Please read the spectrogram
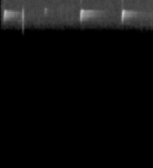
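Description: Sharp, high metallic chirps from a northern cardinal, three clear notes spaced roughly half a second apart with a couple of softer ticks between, alone with no talking.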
